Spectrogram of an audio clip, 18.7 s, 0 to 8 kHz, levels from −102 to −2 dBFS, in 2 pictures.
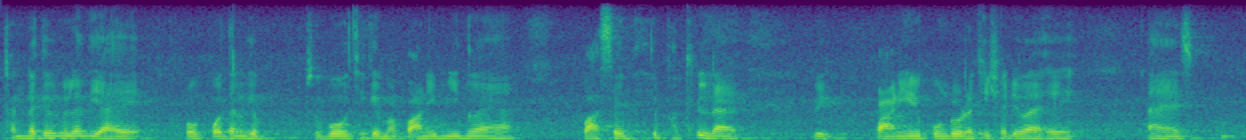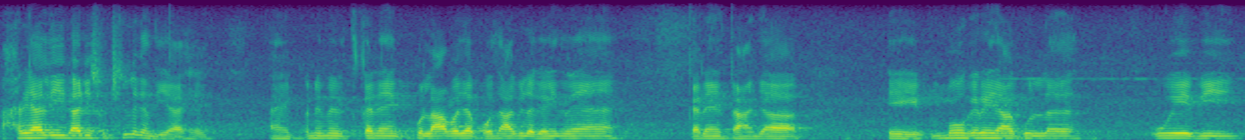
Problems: constant background noise, echo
